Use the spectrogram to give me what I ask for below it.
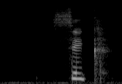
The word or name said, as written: sikh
